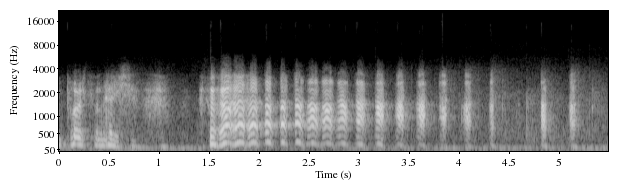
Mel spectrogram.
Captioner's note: laughing wildly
